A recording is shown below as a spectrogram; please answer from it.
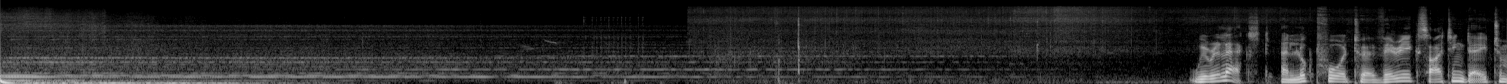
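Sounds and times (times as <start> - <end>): ambient music chords: 0.0 - 10.6
wood fire crackle: 5.8 - 15.0
meat sizzling on a grill: 6.9 - 14.3.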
